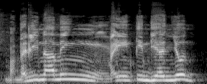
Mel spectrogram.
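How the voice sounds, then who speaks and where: A man's voice: high-pitched, lively intonation, moderate pace, a bit bright, a little hiss or hum. An actor playing a blunt, resentful young man with a Filipino accent, complaining defiantly in a radio drama.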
